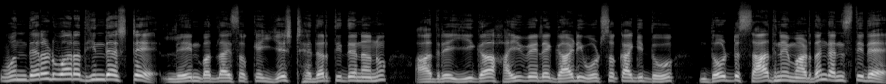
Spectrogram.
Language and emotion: Kannada, happy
